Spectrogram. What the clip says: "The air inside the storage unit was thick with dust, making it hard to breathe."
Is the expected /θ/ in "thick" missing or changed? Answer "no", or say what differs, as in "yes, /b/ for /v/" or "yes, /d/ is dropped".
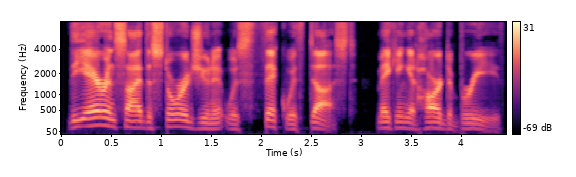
no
